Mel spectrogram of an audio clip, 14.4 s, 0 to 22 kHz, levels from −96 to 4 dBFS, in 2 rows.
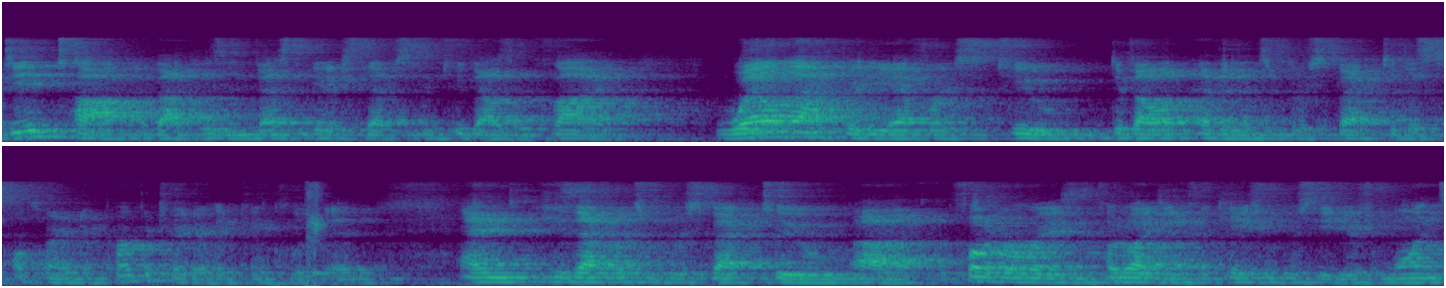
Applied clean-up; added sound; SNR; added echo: neural separator model SepFormer DNS4.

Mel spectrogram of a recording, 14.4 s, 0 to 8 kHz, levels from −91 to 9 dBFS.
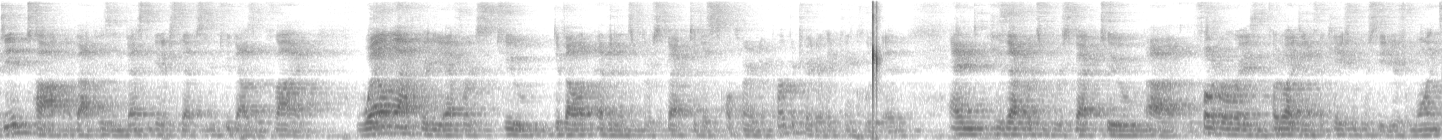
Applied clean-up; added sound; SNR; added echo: none; Finger snapping; -5 dB; reverberation time 1.0 s.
